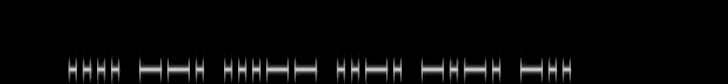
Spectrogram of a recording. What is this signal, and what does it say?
Morse code, heard as a keyed tone, about 17 wpm, 700 Hz. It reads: HG3FCD
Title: DXCC-100 Call Signs - 6 Characters - Repeated 2x - 17wpm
